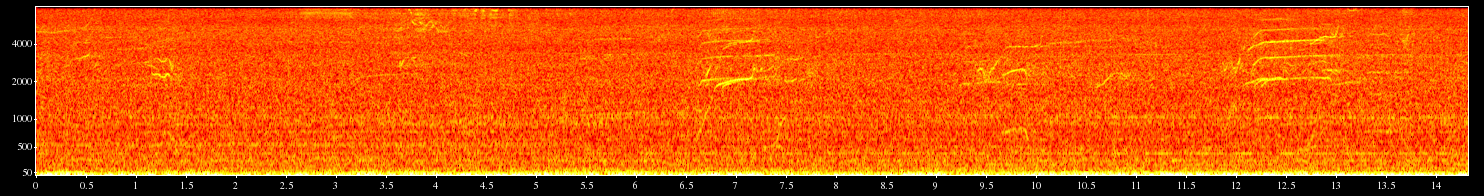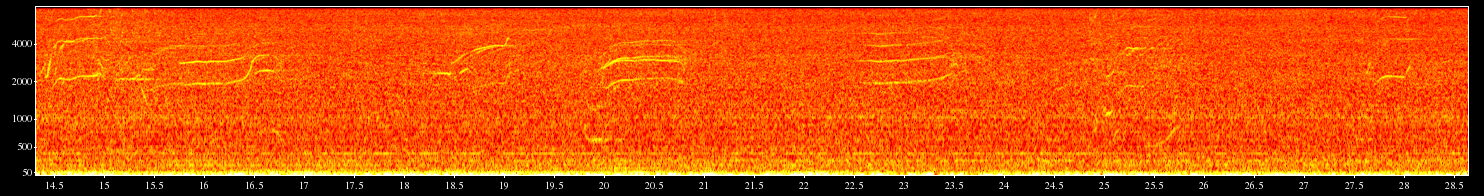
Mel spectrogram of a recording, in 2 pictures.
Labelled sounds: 6.5	7.7	killer whale, southern resident, 1.2 to 5.4 kHz
9.3	10.1	killer whale, southern resident, 0.82 to 4.0 kHz
11.8	13.1	killer whale, southern resident, 1.9 to 6.4 kHz
14.3	16.7	killer whale, southern resident, 1.5 to 8.0 kHz
18.3	19.1	killer whale, southern resident, 2.3 to 4.5 kHz
19.8	20.8	killer whale, southern resident, 0.63 to 4.3 kHz
22.5	23.6	killer whale, southern resident, 1.9 to 5.5 kHz
24.9	25.7	killer whale, southern resident, 0.81 to 6.3 kHz
27.6	28.1	killer whale, southern resident, 2.0 to 2.8 kHz

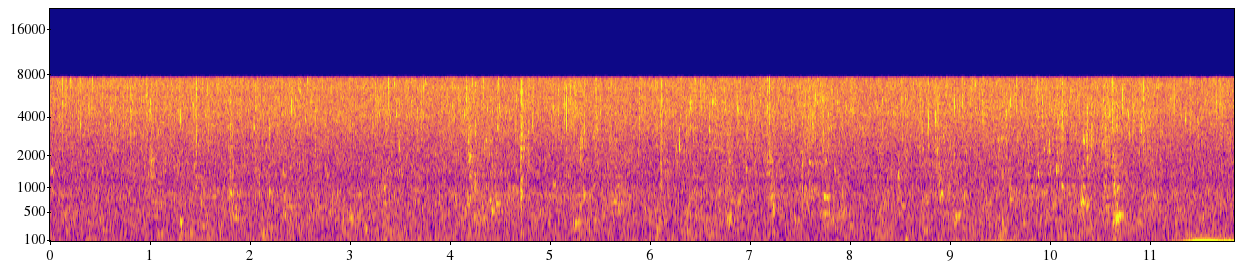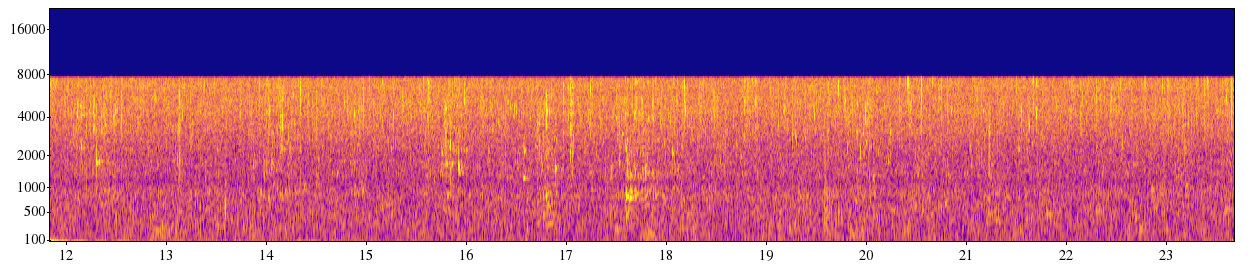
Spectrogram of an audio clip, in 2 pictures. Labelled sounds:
15.8	16.0	water noise, 1.3 to 1.8 kHz

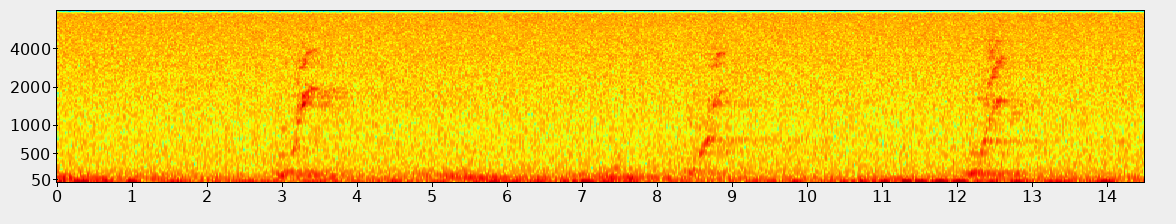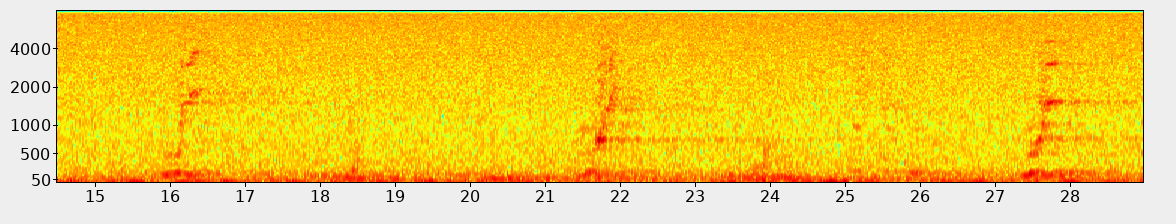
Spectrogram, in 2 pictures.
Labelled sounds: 3.2	3.5	humpback whale, 1.3 to 2.0 kHz
8.6	8.9	humpback whale, 2.8 to 3.2 kHz
16.1	16.4	humpback whale, 1.4 to 1.6 kHz
27.6	28.0	humpback whale, 1.3 to 1.7 kHz

